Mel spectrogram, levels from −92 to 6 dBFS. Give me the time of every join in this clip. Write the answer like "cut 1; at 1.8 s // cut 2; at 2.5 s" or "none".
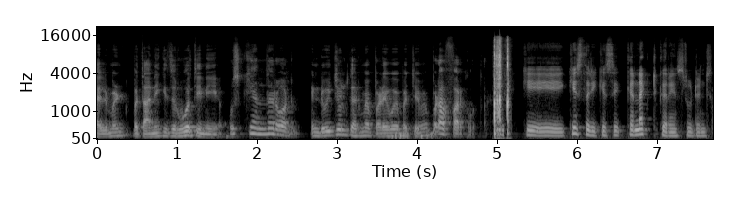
cut 1; at 5.0 s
